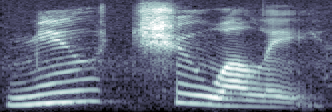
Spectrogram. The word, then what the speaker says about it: mutually: perfect perfect pronunciation there mutually mu so listen here to the first syllable mu mu and then t u that La Te uh it sounds like a cha CH mutually mutually mutually again mutually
